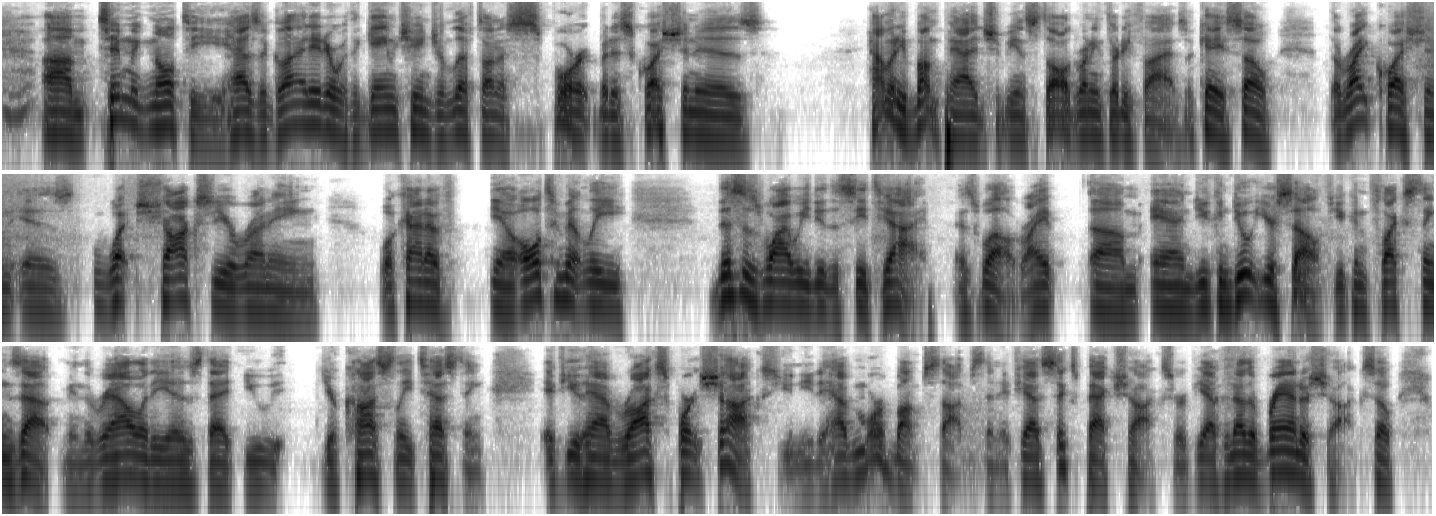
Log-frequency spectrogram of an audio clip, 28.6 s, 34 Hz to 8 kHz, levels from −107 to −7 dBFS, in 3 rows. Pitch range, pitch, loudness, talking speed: 100-120 Hz, 110 Hz, -20 LUFS, 220 wpm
